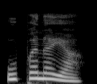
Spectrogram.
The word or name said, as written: ಉಪನಯ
